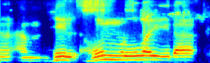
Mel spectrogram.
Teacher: ام میں دیر نہیں لگائیں گے، اظہار ہے. ام ہل ہم، جب ام ہل ہم پڑھیں گے تو میم کے سکون کو کامل ادا کر کے ہا کو ادا کرنی ہے، پھر ہل کے سکون کو، لام کے سکون کو کامل ادا کر کے اگلی ہا ادا کرنی ہے، پھر ہم کے سکون کو، میم کے سکون کو کامل ادا کر کے را ادا کرنی ہے.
